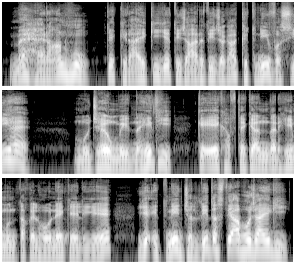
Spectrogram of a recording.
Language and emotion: Urdu, surprised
